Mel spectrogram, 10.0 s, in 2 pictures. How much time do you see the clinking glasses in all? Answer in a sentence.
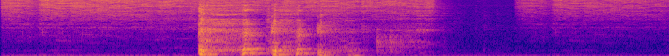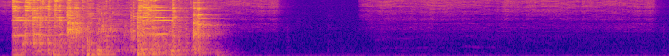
The clinking glasses can be heard for 3 seconds in total.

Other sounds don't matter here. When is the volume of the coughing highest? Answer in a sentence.
The volume of the coughing peaks at 2 seconds.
